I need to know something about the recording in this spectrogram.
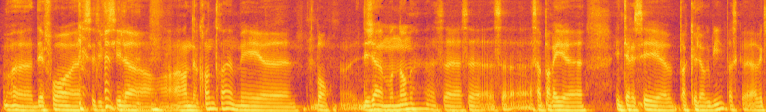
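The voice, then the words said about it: Southwestern French accent. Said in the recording (French): “Il a l'accent du sud-ouest”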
